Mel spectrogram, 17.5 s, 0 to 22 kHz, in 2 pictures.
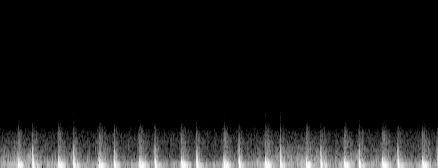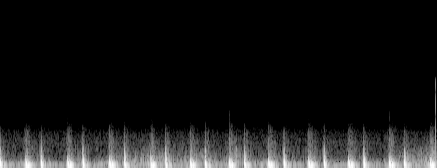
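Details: Male heart auscultation, self-recorded partly sitting at a desk and partly lying in bed: steady regular lub-dub at about 74 a minute, no extra sounds between beats; normal heart sounds.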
